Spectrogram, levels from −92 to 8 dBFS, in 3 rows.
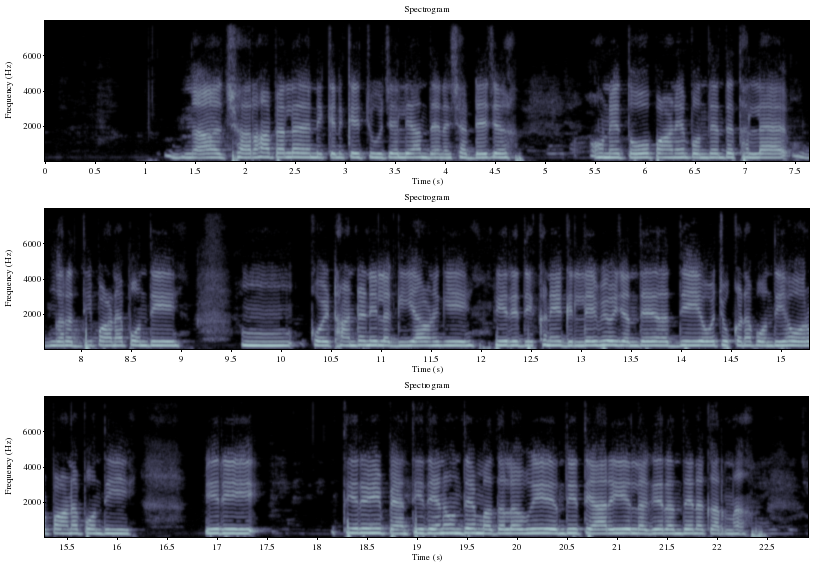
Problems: none marked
